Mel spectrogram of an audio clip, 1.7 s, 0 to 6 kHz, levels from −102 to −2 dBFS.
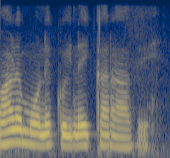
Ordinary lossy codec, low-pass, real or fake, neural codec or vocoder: none; 5.4 kHz; real; none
